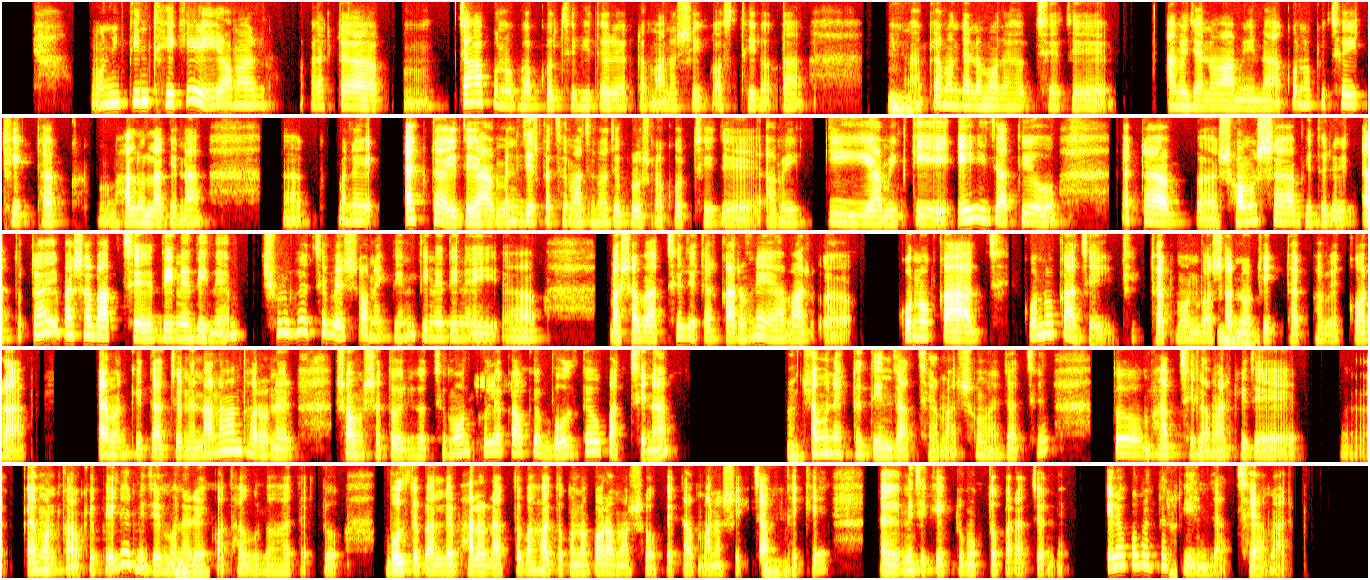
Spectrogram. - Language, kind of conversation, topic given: Bengali, advice, কর্মক্ষেত্রে নিজেকে আড়াল করে সবার সঙ্গে মানিয়ে চলার চাপ সম্পর্কে আপনি কীভাবে অনুভব করেন?
- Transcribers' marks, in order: tapping; other background noise; horn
